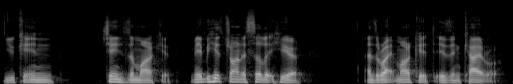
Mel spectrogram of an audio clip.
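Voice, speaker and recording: Low-voiced man, halting conversational delivery. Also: fairly even intonation, gravelly. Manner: halting, repeats words, explains with examples and check-questions. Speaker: podcast guest, startup founder and mentor. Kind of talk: casual reflective interview talk.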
